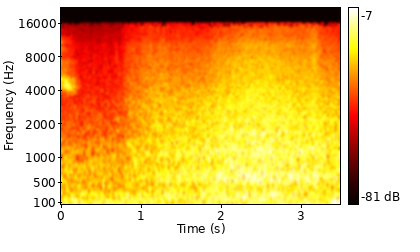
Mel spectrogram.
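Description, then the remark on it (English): Steady ocean surf washes ashore in a broad, continuous roar that swells slightly louder midway, with a soft wind hiss layered over it and no voices. “Settle in with the sounds even around the wave, sometimes of wind or boats.”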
